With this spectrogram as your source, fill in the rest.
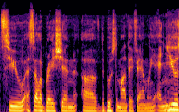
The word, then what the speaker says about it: Bustamante: Bustamante?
